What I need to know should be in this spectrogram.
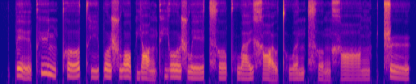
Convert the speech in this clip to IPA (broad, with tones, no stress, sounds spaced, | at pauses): p ḛ˨˩ ɪ̯ pʰ y˥˩ n pʰ ɤ˧˥ t̪ʰ i˧˥ p o˧ ʊ̯ ʂ w ɔ˥˩ p j ɑ̰˨˩ ŋ pʰ j o˥ ʊ̯ ʂ w e˧˥ ɪ̯ t͡sʰ ɤ˧˥ pʰ w a˧˥ ɪ̯ x ɑ̰˨˩ ʊ̯ t̪ʰ w ə˧˥ n t͡sʰ ɤ̰˨˩ ŋ x ɑ˥ ŋ | ʈ͡ʂ ɻ̩˥˩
